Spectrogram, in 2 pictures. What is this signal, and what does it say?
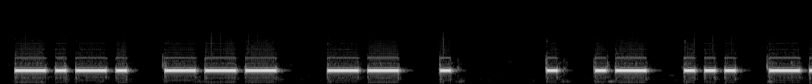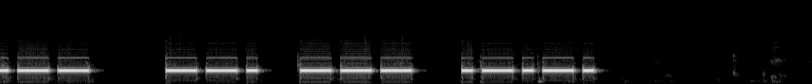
Morse code, heard as a keyed tone, about 12 wpm, 650 Hz. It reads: COME EASY GO <AR>
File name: jh8cbh / 2022cw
